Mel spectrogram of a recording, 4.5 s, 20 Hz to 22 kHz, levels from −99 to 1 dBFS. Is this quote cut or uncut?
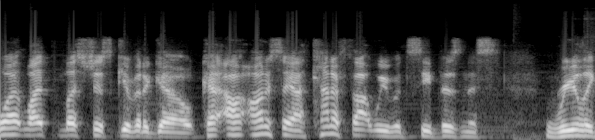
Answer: cut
